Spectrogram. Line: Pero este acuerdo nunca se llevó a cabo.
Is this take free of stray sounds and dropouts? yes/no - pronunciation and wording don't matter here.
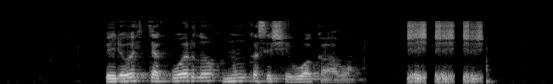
no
